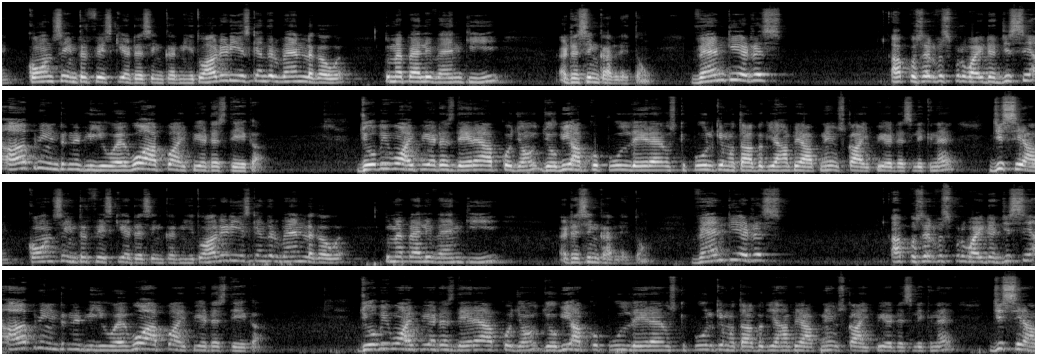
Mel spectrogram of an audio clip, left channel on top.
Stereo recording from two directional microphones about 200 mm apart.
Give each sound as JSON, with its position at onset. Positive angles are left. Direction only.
{"t": 0.3, "sound": "a man's voice", "side_deg": 35}
{"t": 8.8, "sound": "a man's voice", "side_deg": 30}
{"t": 13.9, "sound": "a man's voice", "side_deg": 35}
